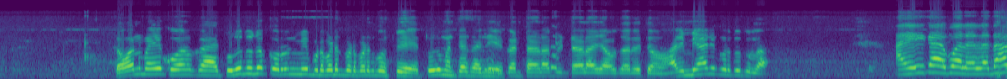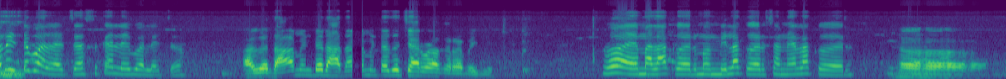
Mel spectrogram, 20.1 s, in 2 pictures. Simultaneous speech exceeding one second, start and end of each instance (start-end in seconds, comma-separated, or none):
none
